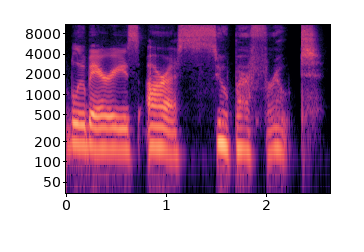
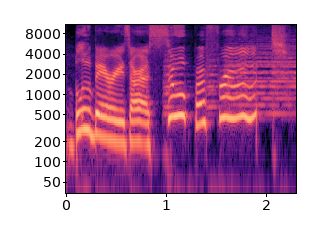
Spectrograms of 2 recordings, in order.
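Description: First: The phrase is said in a menacing tone. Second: The phrase is said in a lighter tone. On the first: "Sounds kind of menacing when you say it like that" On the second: "should have been more that"

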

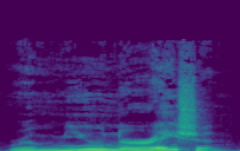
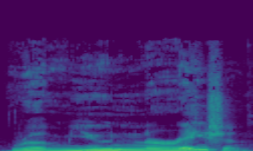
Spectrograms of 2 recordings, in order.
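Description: First: The second syllable has a y sound. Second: The same.

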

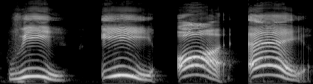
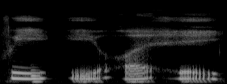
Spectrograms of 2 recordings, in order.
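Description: First: It is said loudly. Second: It is said quietly.

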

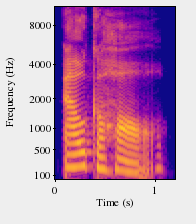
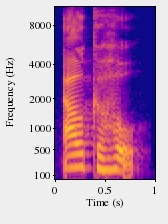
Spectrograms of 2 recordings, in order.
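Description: First: The last syllable has a full, open 'ah' vowel. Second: The last syllable has a weak, reduced vowel. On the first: The speaker calls it right. "you need a vowel there, buddy. And in this case, it's the Oz and father" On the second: The speaker calls it wrong. "What happens if I reduce it?"

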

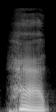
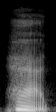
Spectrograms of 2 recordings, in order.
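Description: First: The vowel is said with a wide open mouth. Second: The vowel is said with a wide open mouth.

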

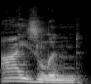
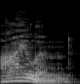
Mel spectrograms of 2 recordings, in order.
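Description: First: The word is said with an S sound. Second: The word is said with no S sound. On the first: The speaker calls it wrong. "quite a few of our students pronounce the S in Isle and Island" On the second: The speaker calls it right. "It's a silent consonant"

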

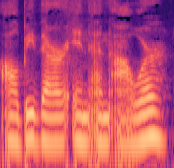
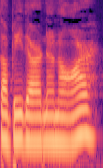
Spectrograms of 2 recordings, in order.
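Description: First: It has a softened, toned-down Belfast accent. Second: It has a broad working-class Belfast accent. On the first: "having to tone down my working class accent" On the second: "from home saying"

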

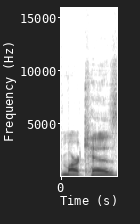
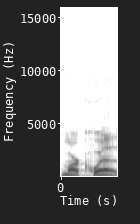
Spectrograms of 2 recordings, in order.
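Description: First: The 'qu' is said as a plain k sound. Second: The 'qu' is said as a kw sound. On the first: The speaker calls it wrong. "He hears his name pronounced Marquez all the time" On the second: The speaker calls it right. "no, it's Marquez. Got to hit that heavy Q. It's the Q-U, not the K"

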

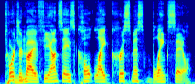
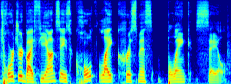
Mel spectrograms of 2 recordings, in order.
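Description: First: The sentence is read very quickly. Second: The sentence is read slowly. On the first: The speaker calls it wrong. "I know I said that really fast" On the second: The speaker calls it right. "I'm going to slow down"

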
